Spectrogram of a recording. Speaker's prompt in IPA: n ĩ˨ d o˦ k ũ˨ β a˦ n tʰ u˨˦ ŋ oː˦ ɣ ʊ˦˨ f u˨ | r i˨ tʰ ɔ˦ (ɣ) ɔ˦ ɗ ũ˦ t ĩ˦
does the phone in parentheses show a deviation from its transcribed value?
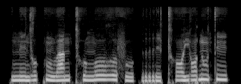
yes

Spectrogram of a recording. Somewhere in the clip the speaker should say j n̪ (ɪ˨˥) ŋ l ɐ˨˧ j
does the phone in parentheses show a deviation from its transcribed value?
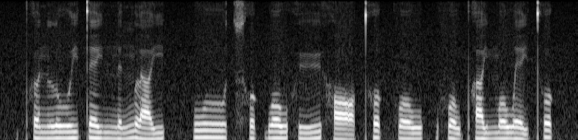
no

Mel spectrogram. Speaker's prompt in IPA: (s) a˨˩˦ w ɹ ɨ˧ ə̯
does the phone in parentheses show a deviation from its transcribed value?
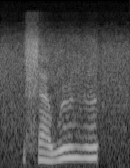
no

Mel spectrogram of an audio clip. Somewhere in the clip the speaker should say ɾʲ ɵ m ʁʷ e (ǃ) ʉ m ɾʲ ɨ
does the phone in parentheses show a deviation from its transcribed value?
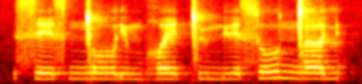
yes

